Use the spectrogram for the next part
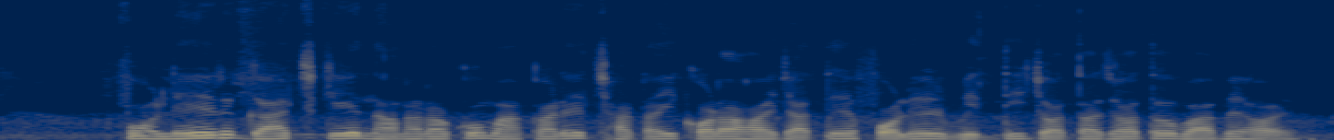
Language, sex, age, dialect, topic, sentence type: Bengali, male, 18-24, Standard Colloquial, agriculture, statement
